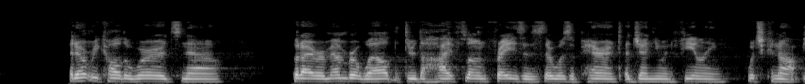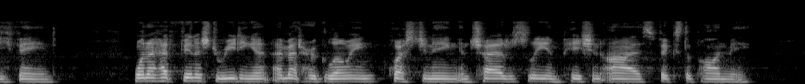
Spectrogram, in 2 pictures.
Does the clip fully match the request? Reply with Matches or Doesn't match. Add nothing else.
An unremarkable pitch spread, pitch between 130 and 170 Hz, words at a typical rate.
Doesn't match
